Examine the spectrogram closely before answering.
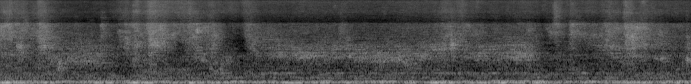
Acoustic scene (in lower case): restroom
